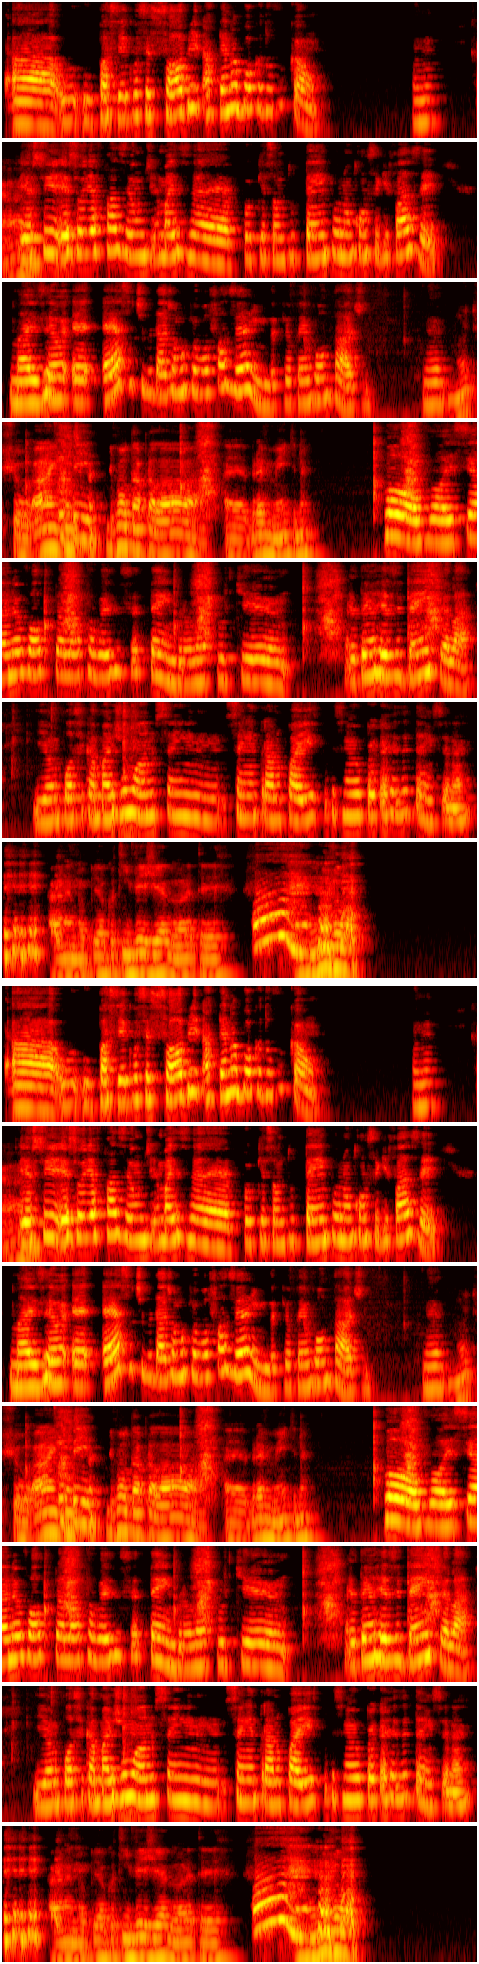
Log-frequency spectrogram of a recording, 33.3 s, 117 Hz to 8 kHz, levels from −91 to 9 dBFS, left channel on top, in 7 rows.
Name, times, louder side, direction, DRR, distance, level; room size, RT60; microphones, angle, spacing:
voice 1, 0.0-3.2 4.1-4.3 4.9-9.1 9.6-13.2 13.7-14.0 14.8-15.2 18.1-21.9 22.4-23.7 24.1-29.1 31.0-32.0, right 2 dB, 30° right, 0.5 m, -27 dB
voice 2, 4.7-5.1 14.0-17.4 29.0-30.8 31.4-32.0, equal, 10° left, 1.1 m, -31 dB
Writing, 12.4-22.6 22.9-25.1, right 1 dB, 10° right, 1.3 m, -41 dB
5.8 x 3.8 x 4.6 m
head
